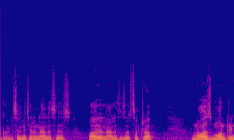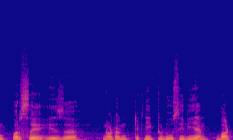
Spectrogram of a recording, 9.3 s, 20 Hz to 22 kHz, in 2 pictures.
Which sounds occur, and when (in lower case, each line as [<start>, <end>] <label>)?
[0.00, 1.35] male speech
[0.00, 9.34] background noise
[1.41, 1.69] breathing
[1.71, 3.02] male speech
[3.28, 3.34] tick
[3.33, 3.69] breathing
[3.81, 4.72] male speech
[4.49, 4.54] tick
[4.91, 6.29] male speech
[6.73, 7.19] male speech
[7.34, 8.81] male speech
[7.46, 7.53] tick
[7.79, 7.83] tick
[8.95, 9.30] male speech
